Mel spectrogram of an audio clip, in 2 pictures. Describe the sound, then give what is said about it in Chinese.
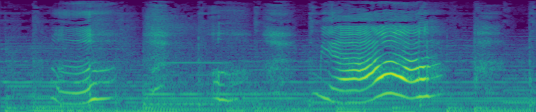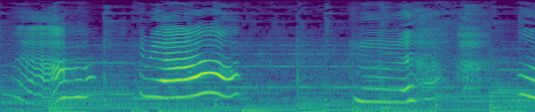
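A human voice mimics a cat, making a series of drawn-out, swooping meows with rising and falling pitch. The meows are fairly loud, with soft murmurs between them. “可以让人重新体会到自己是主人的猫娘亲人的喵。”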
